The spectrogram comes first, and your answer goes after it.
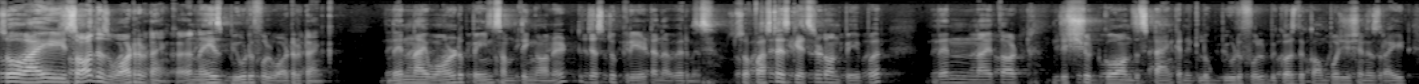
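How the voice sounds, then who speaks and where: A man's medium-pitched voice at a fairly quick pace. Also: ordinary pitch variation. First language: Kannada. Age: 40s. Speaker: designer and design studio founder. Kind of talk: conference talk. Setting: stage with audience. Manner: loud; animated.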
